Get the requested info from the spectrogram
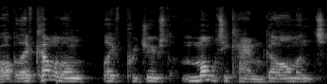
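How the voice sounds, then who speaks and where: The speech moves at a fairly quick pace with ordinary pitch variation, against noticeable background noise. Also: man. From UK. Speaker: gear reviewer. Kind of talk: product review. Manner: casual, frequent fillers like right and um.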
